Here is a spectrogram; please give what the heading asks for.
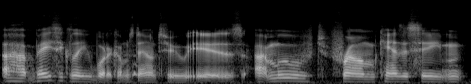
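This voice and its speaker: A man's voice: medium pitch, sing-song, normal speed, bright, forceful tone, full character voice. A man playing a nervous, polite, folksy radio caller who stammers and hesitates over a dull caller line. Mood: nervous, troubled. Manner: hesitant, stammering, courtly wording. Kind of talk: improvised radio call-in drama.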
